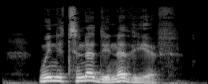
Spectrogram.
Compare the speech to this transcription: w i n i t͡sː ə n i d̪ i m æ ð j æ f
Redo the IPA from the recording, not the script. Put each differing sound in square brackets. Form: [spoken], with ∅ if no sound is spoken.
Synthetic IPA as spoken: w i n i t͡sː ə n [æ] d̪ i [n] æ ð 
